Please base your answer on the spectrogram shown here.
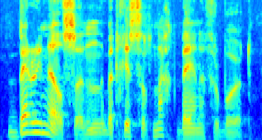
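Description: An actor playing a composed, probing police inspector in a radio play, measured and courteous in his questioning. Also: sits low, wildly swooping pitch, heavily acted. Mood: probing, firm.

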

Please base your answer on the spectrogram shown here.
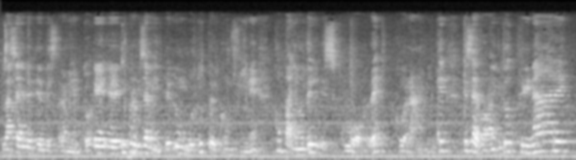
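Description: A man delivering a satirical theatrical monologue in an emphatic, ironic, halting manner. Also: fairly high pitch. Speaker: stage monologuist. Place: roomy indoor performance space, far from mic. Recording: distant, echoey, noisy live theatre recording.

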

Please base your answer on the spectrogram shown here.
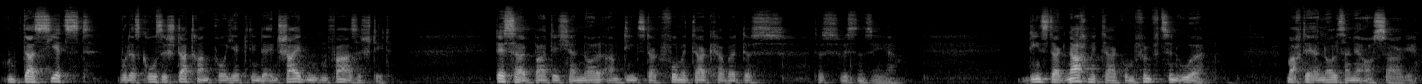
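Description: An actor playing a formal, anxious businessman under suspicion in a 1970s German radio crime drama, speaking deliberately and defensively. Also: deep voice, breathy edge, exaggerated voice. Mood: anxious, confessing.

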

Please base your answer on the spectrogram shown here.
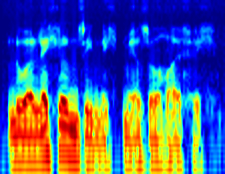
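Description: An actor playing a melancholy writer in his fifties, musing haltingly to himself in a radio play monologue, with a gravelly, husky voice. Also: very deep voice, mellow, no room sound. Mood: wistful, animated. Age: 50s. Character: aging melancholy male writer back in his hometown.

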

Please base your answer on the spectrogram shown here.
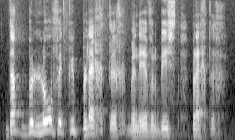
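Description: An actor in a radio play playing a blustering, money-grubbing, lying detective agency boss with a sarcastic, exasperated manner. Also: male voice, medium pitch, sing-song, a little slow, noisy background. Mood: smooth, then grumbling. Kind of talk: radio drama acting.

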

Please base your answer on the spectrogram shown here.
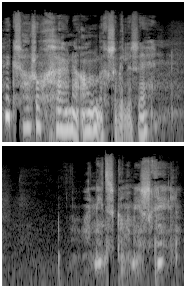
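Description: An actress playing a despairing, quick-tempered young woman in a period radio drama, speaking in an anguished, halting way that often nears a whisper. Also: medium pitch, sing-song, fairly bright tone, dry recording, heavily acted. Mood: despairing, confessional. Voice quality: husky, breathy. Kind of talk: Dutch radio play acting.

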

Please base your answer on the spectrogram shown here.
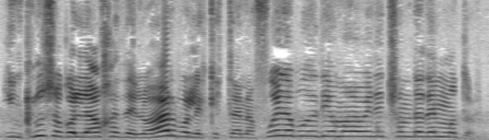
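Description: A woman plays an inquisitive, talkative young boy in a family drama. The voice is extremely high, with faint noise behind it. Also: racing. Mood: curious, eager. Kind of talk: scripted educational drama dialogue.

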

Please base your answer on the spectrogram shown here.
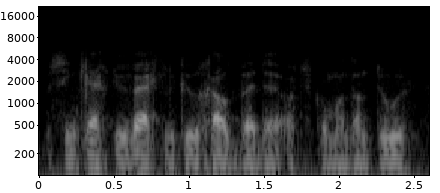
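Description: A man's voice: a bass voice, fairly even intonation, fast. An actor playing a guarded, courteous male traveller in a radio play, hesitant and evasive in his speech. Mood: calm, cautious. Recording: dull noisy old radio recording.

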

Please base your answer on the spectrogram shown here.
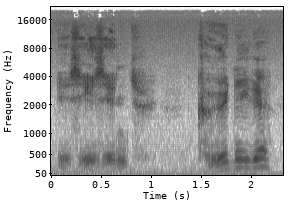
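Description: Gravelly, slow old beggar. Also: male voice, medium pitch, huge pitch swings, slight background noise, full character voice. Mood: puzzled. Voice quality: gravelly, creaky. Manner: slow, resigned, plain-spoken. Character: poor, humble old male beggar with a beard. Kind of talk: radio play acting.

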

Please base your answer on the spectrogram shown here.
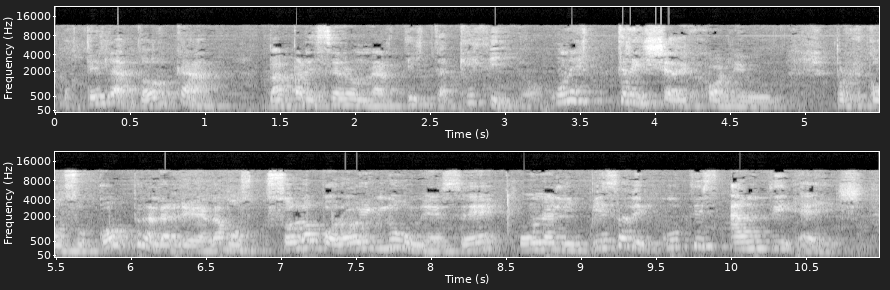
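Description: Actriz haciendo de promotora argentina insistente, de entonación muy viva. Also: female voice, mid-range voice, animated, normal speed, darkish tone, close to an everyday voice. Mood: insistent. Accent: Argentine, Rioplatense. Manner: persuasive, theatrical sales patter. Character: slick, insistent cosmetics promoter, bossy and mocking. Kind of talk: comic radio play acting. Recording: roomy, distant from the microphone.

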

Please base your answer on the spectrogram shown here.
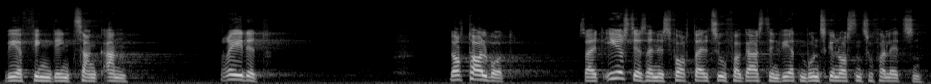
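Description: A woman's voice: fairly low pitch, a little slow, pauses often, close to an everyday voice. An actress as an imperious queen. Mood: rebuking. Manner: declamatory stage verse, urgent. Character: imperious queen, pleading and rebuking. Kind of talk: classic radio play. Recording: long hall reverb.

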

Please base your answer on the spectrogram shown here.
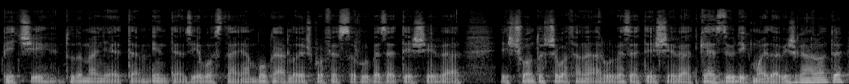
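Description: A man's voice: rumbling low, creaky, husky. A man explaining medical research methodically as an interview guest.

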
